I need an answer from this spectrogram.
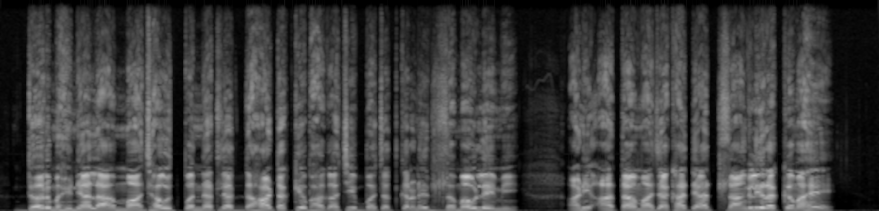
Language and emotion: Marathi, happy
